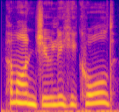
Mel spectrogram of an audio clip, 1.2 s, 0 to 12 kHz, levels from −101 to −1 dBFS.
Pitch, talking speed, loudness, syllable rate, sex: 255 Hz, 250 wpm, -14 LUFS, 6.1 syllables/s, female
